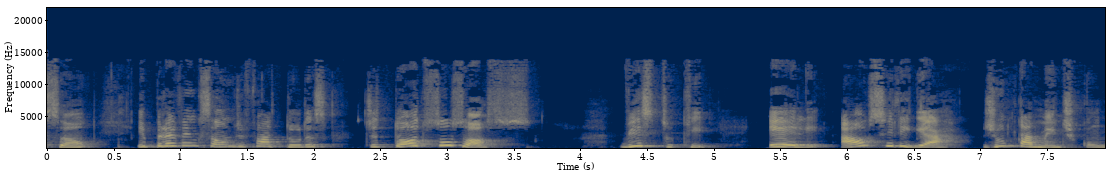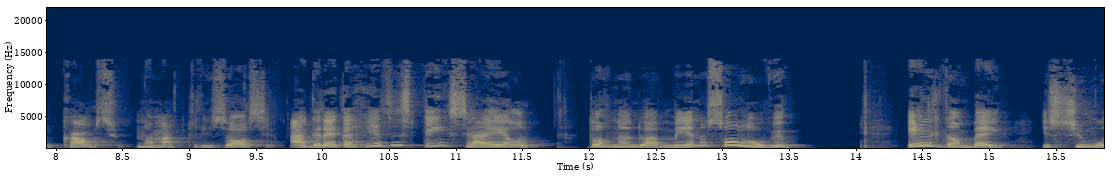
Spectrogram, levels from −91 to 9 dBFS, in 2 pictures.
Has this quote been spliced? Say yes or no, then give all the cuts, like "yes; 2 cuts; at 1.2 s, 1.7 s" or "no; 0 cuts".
yes; 1 cut; at 9.7 s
